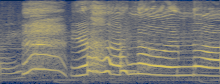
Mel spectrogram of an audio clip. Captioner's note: crying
